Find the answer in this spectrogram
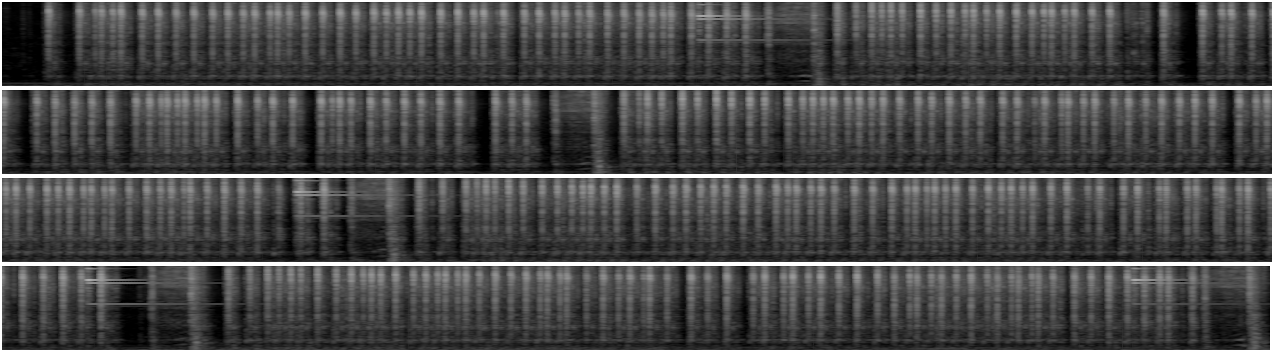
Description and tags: This is a recording of an old manual typewriter at work. I made this recording for a play that needed this sound since most of what I find on the internet was too modern.
typewriter, manual, old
